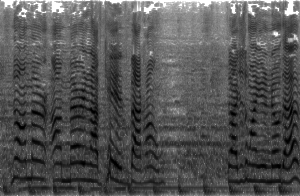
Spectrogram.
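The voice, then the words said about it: Poor put-on Alabama accent. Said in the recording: “Your Alabama accent is terrible.”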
